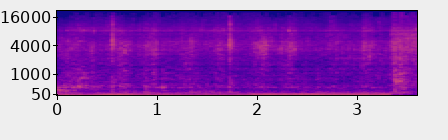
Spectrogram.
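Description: Carrots and beans hiss and sizzle steadily as they are stir-fried in a hot pan for vegetable egg rice, with a few soft scrapes of stirring and no talk.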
